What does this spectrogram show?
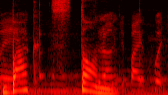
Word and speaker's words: Бакстон: Бакстон читается Бакстон.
